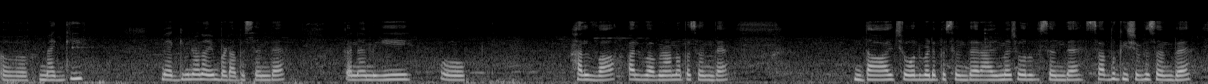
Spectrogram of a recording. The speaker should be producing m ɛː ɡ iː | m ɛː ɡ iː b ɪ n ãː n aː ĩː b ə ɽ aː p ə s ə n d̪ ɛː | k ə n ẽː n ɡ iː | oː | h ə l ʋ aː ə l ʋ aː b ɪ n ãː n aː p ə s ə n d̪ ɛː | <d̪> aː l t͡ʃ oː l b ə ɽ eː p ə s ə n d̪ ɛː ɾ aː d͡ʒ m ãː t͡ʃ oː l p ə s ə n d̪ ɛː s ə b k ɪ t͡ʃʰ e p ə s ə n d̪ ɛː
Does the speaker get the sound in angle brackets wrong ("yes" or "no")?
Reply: no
